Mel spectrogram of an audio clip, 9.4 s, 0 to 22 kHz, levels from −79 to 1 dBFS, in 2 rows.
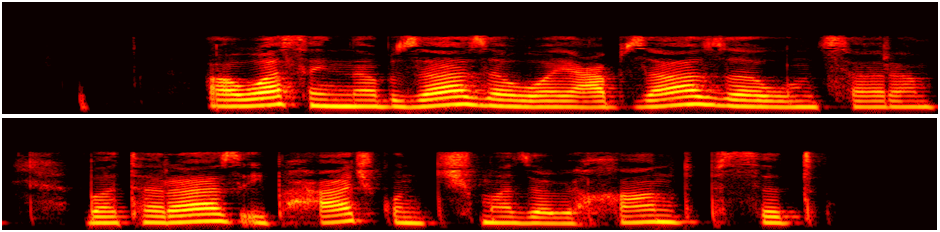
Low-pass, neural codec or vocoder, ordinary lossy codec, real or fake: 7.2 kHz; none; MP3, 48 kbps; real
